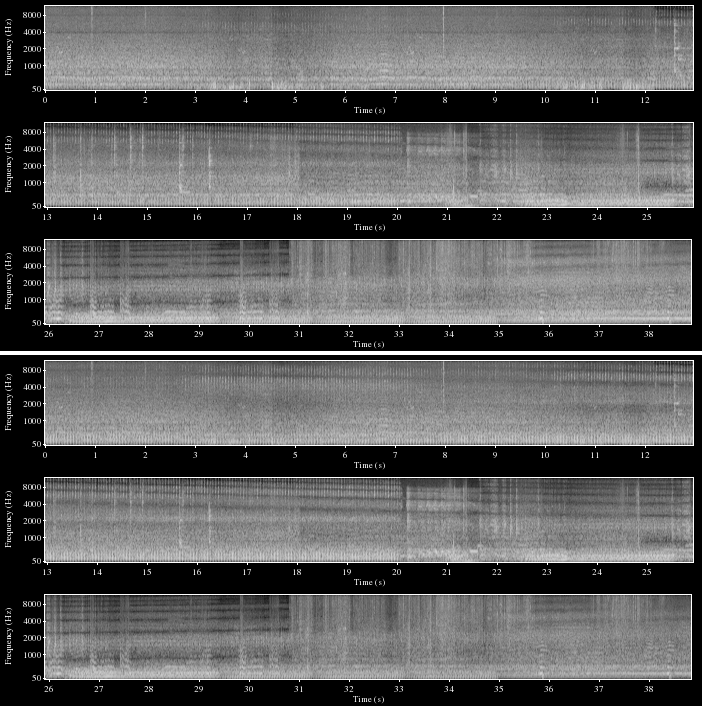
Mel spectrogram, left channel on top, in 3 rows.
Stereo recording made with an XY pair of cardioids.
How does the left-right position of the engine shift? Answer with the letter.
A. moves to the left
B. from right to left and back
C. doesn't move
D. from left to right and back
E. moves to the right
A.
